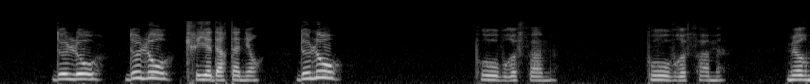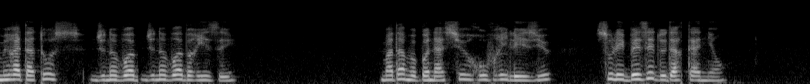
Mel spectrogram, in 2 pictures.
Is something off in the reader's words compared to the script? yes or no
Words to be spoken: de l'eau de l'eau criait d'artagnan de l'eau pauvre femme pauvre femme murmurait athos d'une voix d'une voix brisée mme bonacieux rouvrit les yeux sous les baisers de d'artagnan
no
